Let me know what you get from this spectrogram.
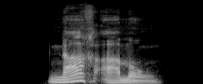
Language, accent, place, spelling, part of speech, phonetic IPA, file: German, Germany, Berlin, Nachahmung, noun, [ˈnaːxˌʔaːmʊŋ], De-Nachahmung.ogg
- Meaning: mimicry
